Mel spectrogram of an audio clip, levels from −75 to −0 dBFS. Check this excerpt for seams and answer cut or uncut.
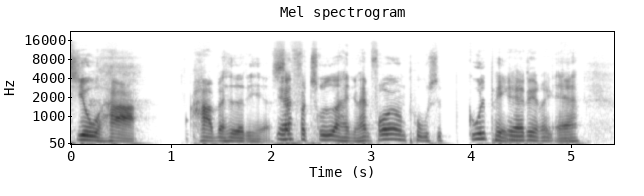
cut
